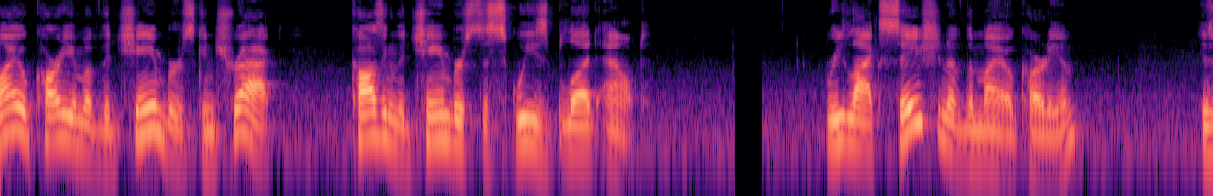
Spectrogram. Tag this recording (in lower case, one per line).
speech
